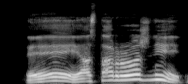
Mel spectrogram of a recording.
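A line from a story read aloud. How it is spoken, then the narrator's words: Yelled. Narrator (Russian): заорал я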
